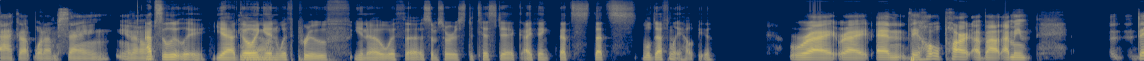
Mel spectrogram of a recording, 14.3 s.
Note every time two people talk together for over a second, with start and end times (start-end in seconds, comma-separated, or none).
none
